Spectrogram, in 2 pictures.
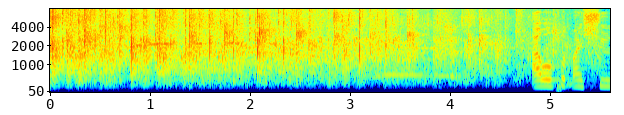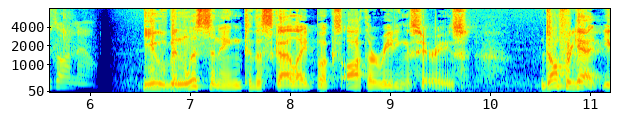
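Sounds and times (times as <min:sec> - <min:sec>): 
audience applause: 0:00.0 - 0:05.8
speech: 0:04.9 - 0:09.9, 0:10.5 - 0:11.1.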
